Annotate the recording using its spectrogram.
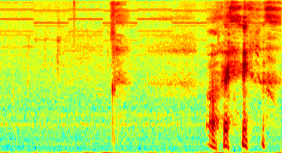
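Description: About three seconds of quiet room tone with a faint high-pitched whine, then a man's brief chuckle and 'uh' near the end.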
